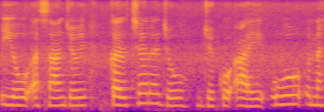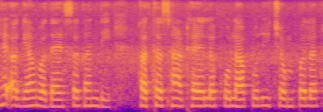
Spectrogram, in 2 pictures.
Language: Sindhi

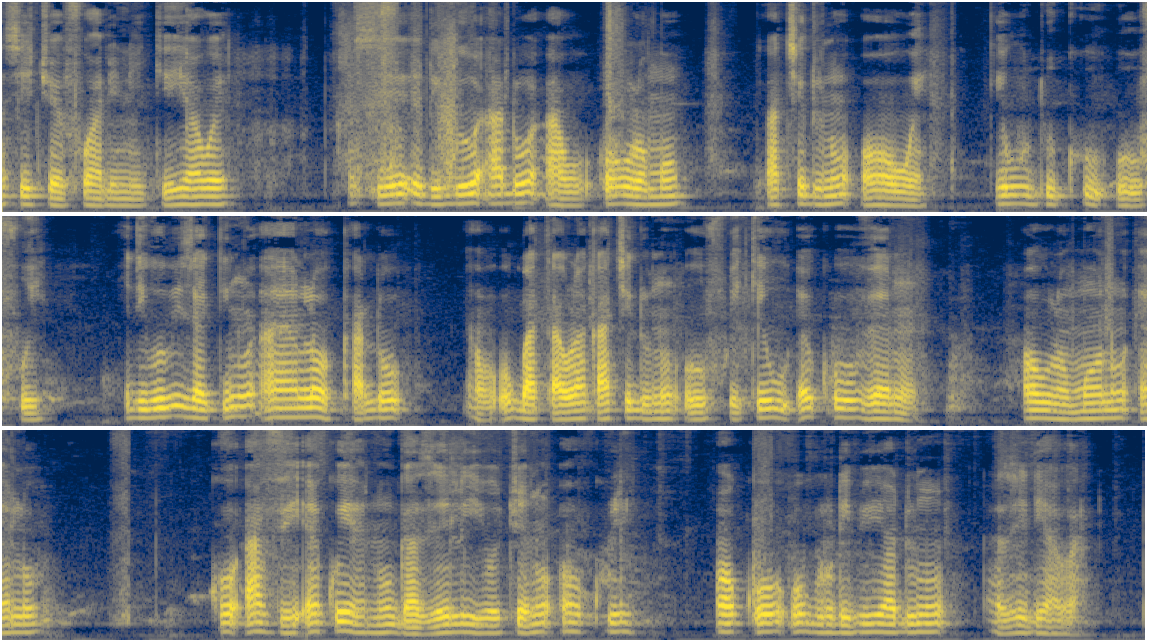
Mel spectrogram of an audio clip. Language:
Ikposo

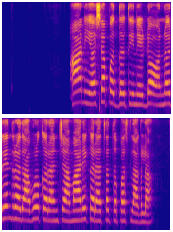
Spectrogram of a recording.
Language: Marathi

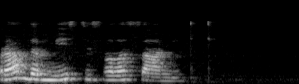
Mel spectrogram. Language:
Russian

